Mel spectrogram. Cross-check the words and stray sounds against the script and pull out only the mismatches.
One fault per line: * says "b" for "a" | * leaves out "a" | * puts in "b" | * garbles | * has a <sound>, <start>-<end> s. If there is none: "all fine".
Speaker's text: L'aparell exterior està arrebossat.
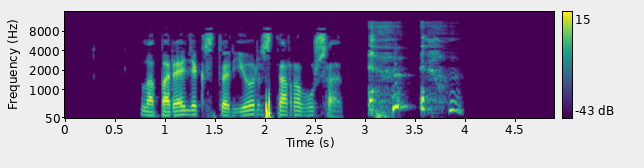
* has a cough, 3.0-4.0 s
